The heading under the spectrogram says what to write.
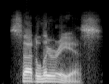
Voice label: "subdelirious", American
